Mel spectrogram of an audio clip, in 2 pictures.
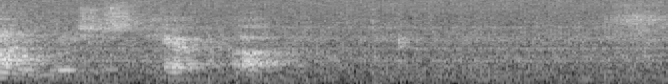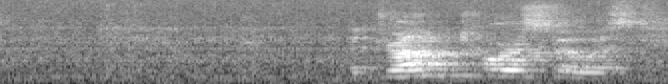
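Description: A man speaks calmly to an audience in a large room.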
